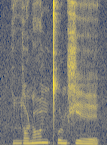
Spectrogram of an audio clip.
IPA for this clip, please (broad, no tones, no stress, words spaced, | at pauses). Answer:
ʎɔɳɔ̃ntʰuɳ xʲe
